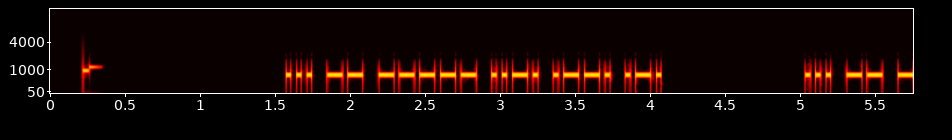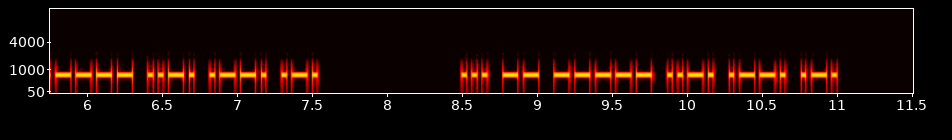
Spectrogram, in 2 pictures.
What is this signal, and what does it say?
Morse code, heard as a keyed tone, about 34 wpm, 700 Hz. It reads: SM0FPR SM0FPR SM0FPR
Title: Call Signs Repeated 2x - 35wpm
